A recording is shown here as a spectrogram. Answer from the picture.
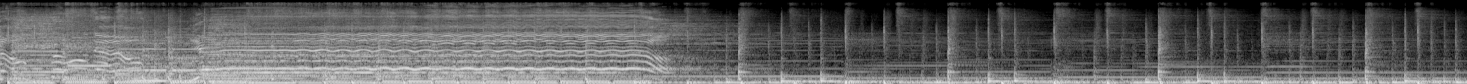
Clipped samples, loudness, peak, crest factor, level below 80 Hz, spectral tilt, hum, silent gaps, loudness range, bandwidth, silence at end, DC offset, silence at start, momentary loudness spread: under 0.1%; -11 LUFS; 0 dBFS; 10 dB; -20 dBFS; -4 dB/octave; none; none; 9 LU; over 20 kHz; 0 s; under 0.1%; 0 s; 10 LU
